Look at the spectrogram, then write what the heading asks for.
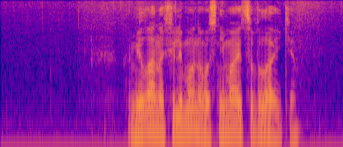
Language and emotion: Russian, neutral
